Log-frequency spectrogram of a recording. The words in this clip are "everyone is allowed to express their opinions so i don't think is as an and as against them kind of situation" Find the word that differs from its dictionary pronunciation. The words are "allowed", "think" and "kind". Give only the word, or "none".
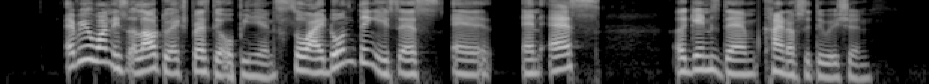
think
